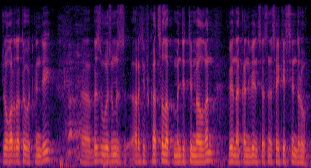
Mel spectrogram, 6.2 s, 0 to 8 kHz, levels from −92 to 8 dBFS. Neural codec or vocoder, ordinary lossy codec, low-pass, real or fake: none; none; 7.2 kHz; real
